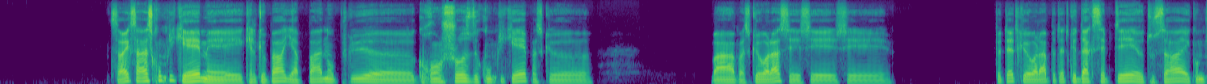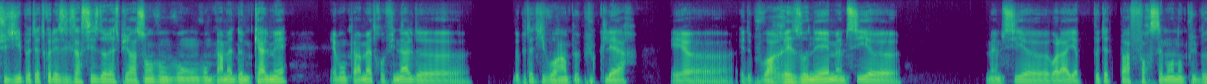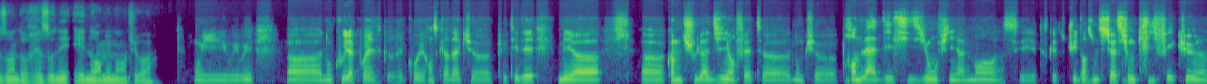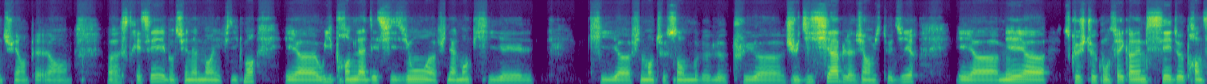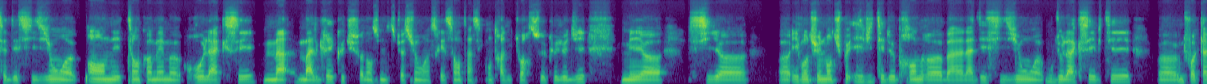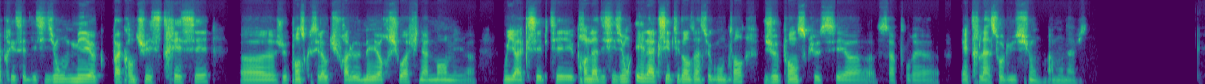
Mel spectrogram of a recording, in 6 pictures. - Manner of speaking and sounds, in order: stressed: "raisonner"; stressed: "énormément"; stressed: "la décision"; stressed: "judiciable"; stressed: "relaxé"; stressed: "et"
- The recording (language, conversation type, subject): French, advice, Comment puis-je mieux reconnaître et nommer mes émotions au quotidien ?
